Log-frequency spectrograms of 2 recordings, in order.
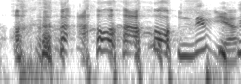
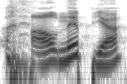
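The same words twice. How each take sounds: First: Much higher, very slow mock Australian drawl; echoing friend's Australian vampire bit, high and slow; mimicking Aussie vampire. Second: Playful Australian vampire, a bit higher; mock-Australian vampire teasing. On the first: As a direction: stretch out the Australian vampire line. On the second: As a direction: growl a mock Aussie nip threat. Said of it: "I'm an Australian vampire".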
